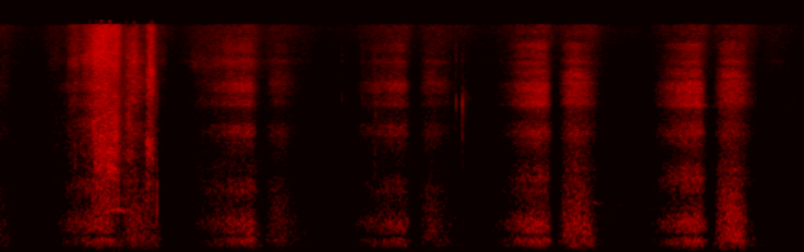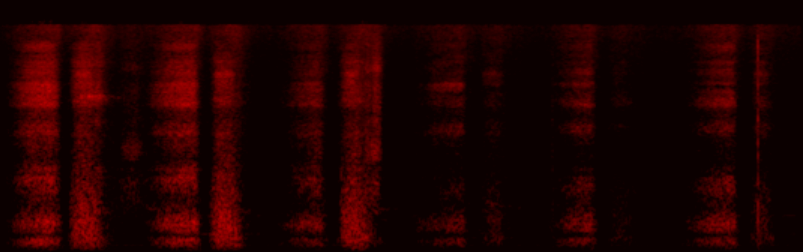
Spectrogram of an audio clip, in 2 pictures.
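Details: Rhythmic snoring: a rough, snorting noise on each breath, about forty times a minute, in a quiet room.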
